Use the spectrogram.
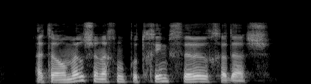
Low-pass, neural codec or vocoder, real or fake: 7.2 kHz; none; real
